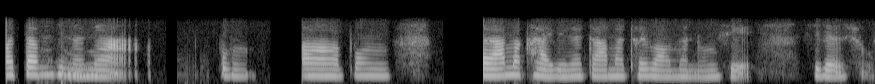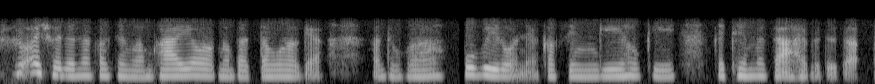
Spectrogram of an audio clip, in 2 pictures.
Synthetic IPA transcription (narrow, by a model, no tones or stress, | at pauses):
mɐtɐmsinana̰ | puŋ | puŋ | ɾamɐkʰajdinɐtɾamatʰojbawmɐnuŋsḭsidɐsṵsuajsojdanɐkak̚ziŋbamkʰajawak̚ŋɐbɐtɐwɾaɡja̰ɐ̰duɡɐpubiɾo̰nʔḛkak̚ziŋɡiɦɐwkikajtʰemɐza̰ɦajbɐdudɐ̰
